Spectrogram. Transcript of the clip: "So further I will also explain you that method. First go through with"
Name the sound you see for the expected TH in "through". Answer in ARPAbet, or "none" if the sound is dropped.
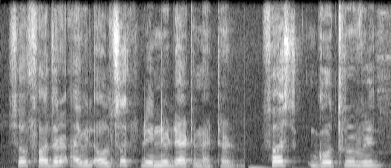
T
